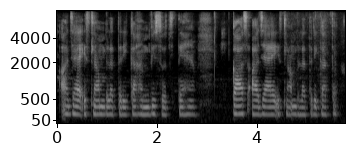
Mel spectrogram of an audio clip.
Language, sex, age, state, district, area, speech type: Urdu, female, 18-30, Bihar, Khagaria, rural, spontaneous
